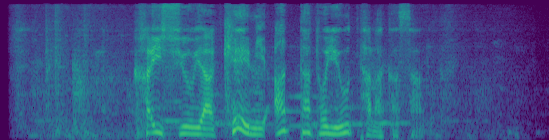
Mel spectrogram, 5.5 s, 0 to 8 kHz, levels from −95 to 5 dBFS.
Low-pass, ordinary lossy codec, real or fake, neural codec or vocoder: 7.2 kHz; MP3, 48 kbps; fake; codec, 16 kHz in and 24 kHz out, 1 kbps, XY-Tokenizer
